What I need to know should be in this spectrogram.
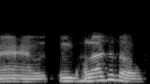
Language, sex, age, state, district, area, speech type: Bengali, male, 45-60, West Bengal, Nadia, rural, conversation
